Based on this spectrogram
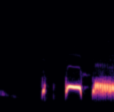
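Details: Spotted dove calling coo in urging style, a cut phrase: a brief soft note, a small blip, a smooth level coo, then the start of a rough vibrating coo; quiet background.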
